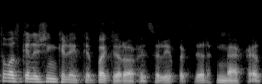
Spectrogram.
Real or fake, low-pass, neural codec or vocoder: fake; 7.2 kHz; codec, 16 kHz, 1 kbps, X-Codec, HuBERT features, trained on LibriSpeech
